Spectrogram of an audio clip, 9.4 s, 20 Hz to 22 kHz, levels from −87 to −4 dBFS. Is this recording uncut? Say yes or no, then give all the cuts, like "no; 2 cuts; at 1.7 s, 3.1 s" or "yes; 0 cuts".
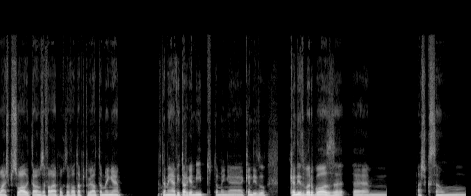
yes; 0 cuts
